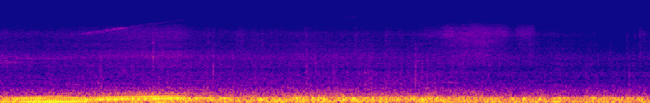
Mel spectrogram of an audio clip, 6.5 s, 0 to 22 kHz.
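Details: Saab 9-5 Turbo accelerating in second gear to about 50 km/h on snowy road: heavy rumble under boost with faint rising whistle, owner first suspected front flex joint; actually loose downpipe leaking exhaust, fixed by retightening nuts.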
